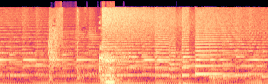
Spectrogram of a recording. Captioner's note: clears throat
